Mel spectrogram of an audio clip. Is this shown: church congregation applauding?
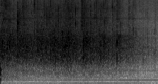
yes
